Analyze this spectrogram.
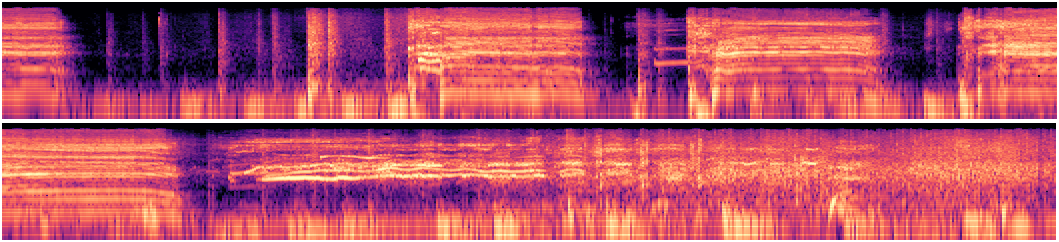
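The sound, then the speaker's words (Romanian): Bleating of a drunk sheep: three long, quavering bleats follow one another, then higher warbling sounds mix with noise, and people talk around them. “Îți dai seama că beata oaie i-a nebunit pe ăștia, pe cercetători.”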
